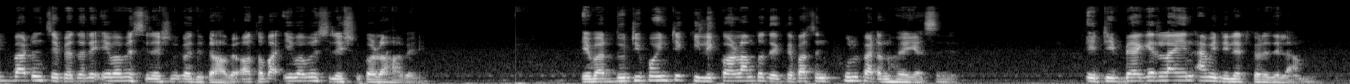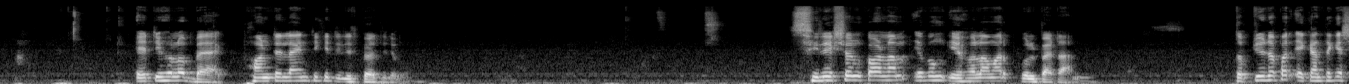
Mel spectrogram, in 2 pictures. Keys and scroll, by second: 11.4 Delete, 13.9 j.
